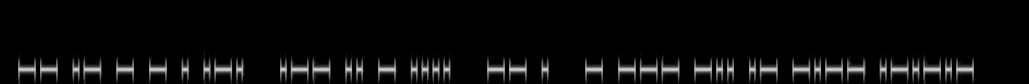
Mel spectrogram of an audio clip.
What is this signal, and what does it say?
Morse code, heard as a keyed tone, about 22 wpm, 700 Hz. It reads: MATTER WITH ME TODAY.
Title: Sentences from Top 1000 Words - Review Part 4 - 22wpm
